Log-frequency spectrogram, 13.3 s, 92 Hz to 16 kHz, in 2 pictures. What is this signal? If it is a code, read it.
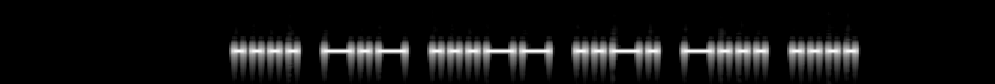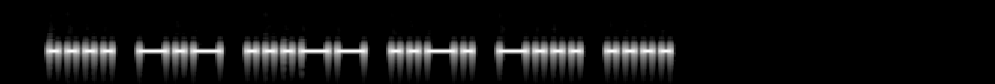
Morse code, heard as a keyed tone, about 21 wpm, 700 Hz. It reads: HK3FBH HK3FBH
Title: DXCC-100 Call Signs - 6 Characters - Repeated 2x - 20wpm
